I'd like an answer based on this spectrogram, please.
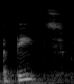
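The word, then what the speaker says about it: apizza: a lot of people will not call it Pizza they will call it a Beatz which is spelled a p i z zaa who knew not me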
